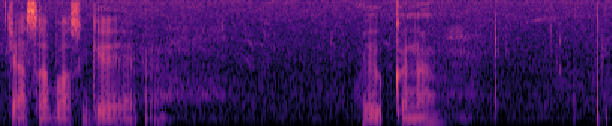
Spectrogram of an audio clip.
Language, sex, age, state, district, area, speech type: Santali, male, 18-30, West Bengal, Bankura, rural, spontaneous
